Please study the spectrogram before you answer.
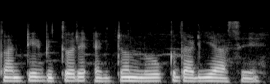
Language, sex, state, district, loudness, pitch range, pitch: Bengali, female, Assam, Hailakandi, -14 LUFS, 155-170 Hz, 160 Hz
